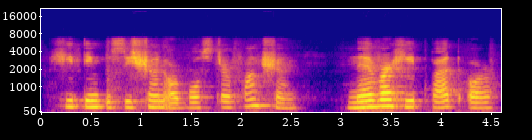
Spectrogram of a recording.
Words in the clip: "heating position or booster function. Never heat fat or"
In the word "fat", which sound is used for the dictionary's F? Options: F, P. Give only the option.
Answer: P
